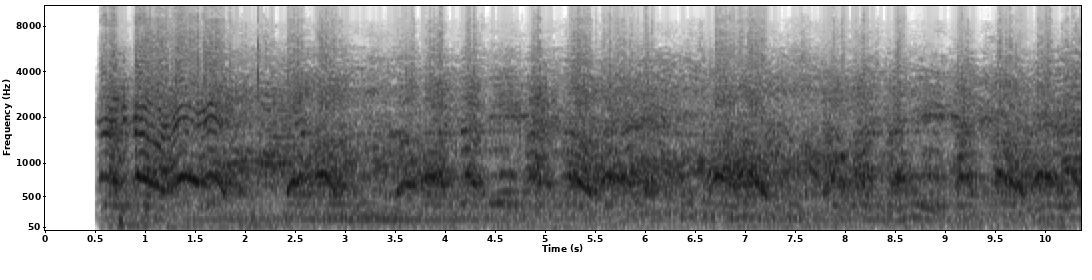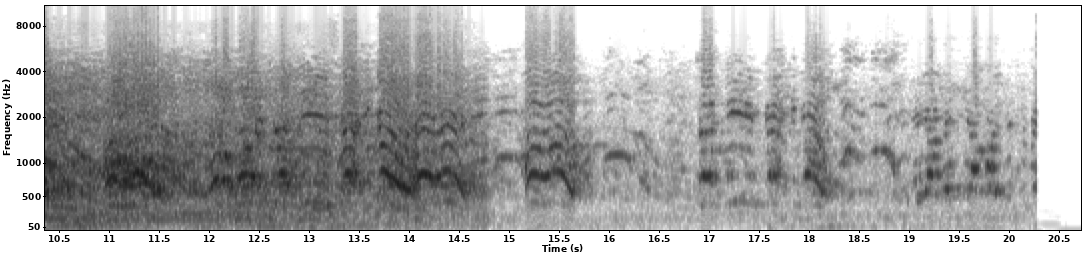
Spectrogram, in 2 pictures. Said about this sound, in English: what you heard right there were a group of students protesting on campus.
